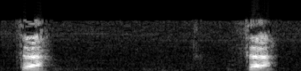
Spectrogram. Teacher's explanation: The tip of the tongue touches the front upper teeth.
